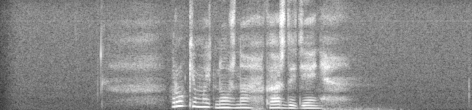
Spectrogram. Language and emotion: Russian, sad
